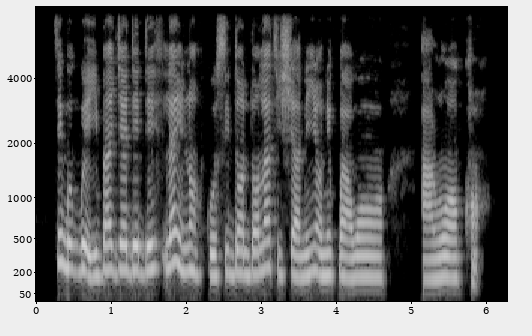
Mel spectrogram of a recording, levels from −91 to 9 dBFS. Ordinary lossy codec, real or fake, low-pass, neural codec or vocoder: none; real; 7.2 kHz; none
